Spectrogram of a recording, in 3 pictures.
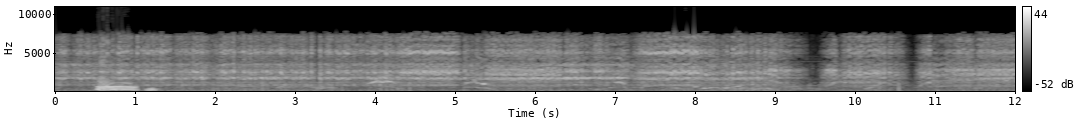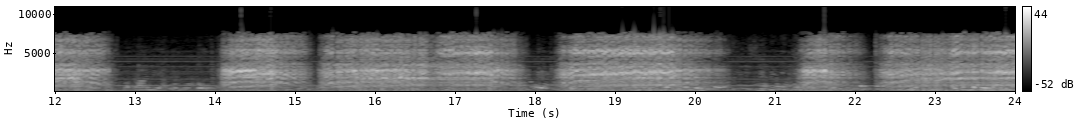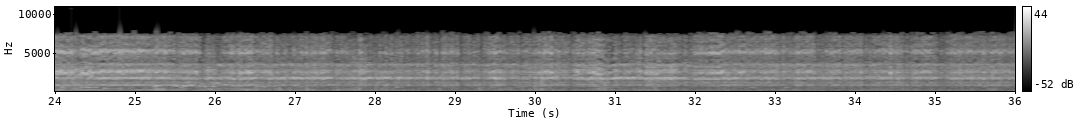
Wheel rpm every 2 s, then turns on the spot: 240, 240, 220, 220, 150, 120, 90, 90, 180, 130, 40, 150, 230, 230, 230, 230, 230, 240.
none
